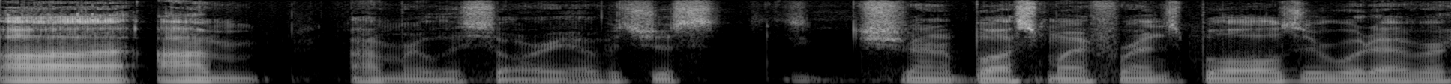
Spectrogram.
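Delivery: ordinary delivery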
